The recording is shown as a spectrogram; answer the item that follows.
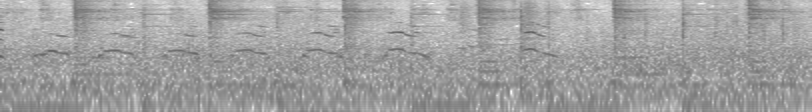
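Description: Seagulls calling in short, quick cries, about three a second, over a soft background wash of beach ambience.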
